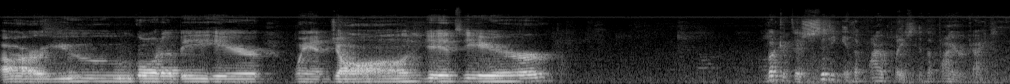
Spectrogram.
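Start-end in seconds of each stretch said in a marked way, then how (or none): 0.0-5.5 very slow snarling drawl, "you" stretched out. Reading a story, the cat by the fireplace speaks to the man: slow, snarly voice. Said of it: "in a slow, snarly voice".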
